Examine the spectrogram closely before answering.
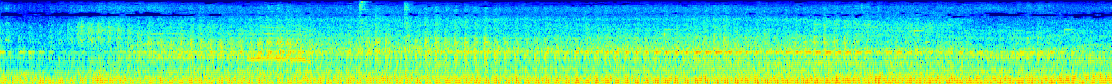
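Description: Tractor diesel engine running steadily with a rapid, even firing beat and a steady high whine over it.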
